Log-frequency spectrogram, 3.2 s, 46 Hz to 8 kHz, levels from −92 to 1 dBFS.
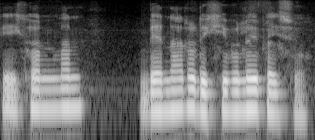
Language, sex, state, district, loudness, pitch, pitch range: Assamese, female, Assam, Kamrup Metropolitan, -16 LUFS, 145 Hz, 130-150 Hz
